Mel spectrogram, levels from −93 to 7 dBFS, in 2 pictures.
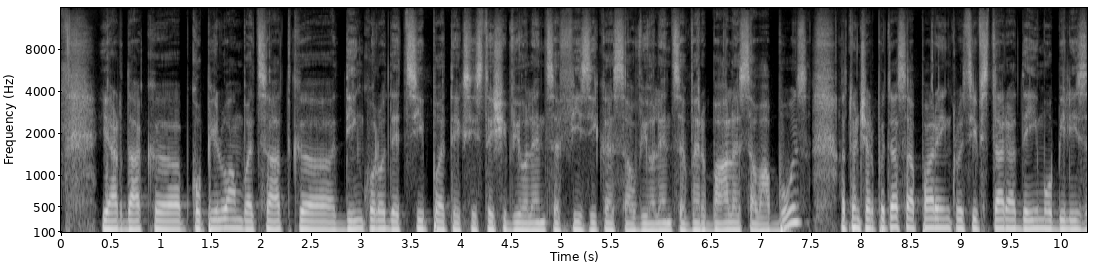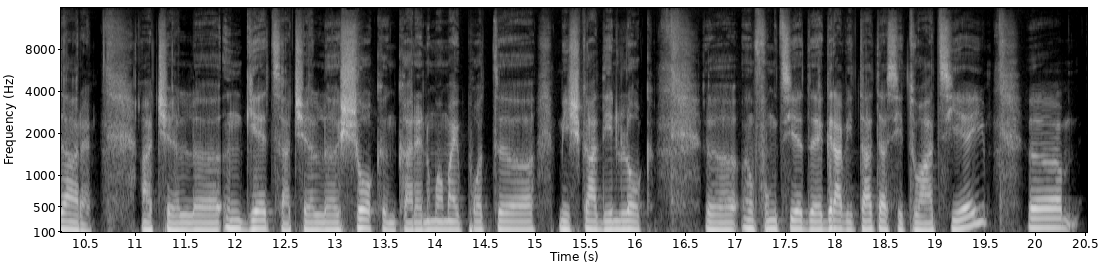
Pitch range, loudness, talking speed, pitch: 120-140 Hz, -16 LUFS, 130 wpm, 130 Hz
